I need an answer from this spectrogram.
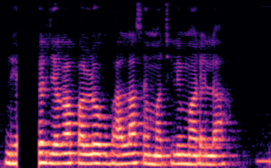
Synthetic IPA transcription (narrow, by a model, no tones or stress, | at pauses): d̪ʱe | eɾd͡ʒəɡapəɾlokbʱalasẽmət͡ʃʰliməɾela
